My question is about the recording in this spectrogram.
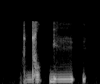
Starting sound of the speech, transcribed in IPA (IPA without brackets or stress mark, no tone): d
